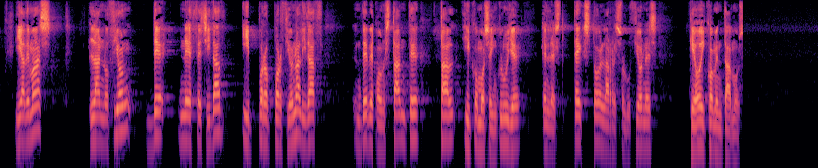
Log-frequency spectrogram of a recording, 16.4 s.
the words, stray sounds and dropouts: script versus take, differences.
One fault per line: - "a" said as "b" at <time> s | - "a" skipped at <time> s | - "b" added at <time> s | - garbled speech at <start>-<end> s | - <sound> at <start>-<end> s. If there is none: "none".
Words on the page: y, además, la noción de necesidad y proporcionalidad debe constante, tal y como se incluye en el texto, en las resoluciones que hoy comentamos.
none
